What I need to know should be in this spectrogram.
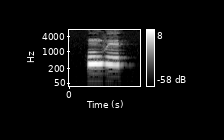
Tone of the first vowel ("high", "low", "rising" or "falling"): high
